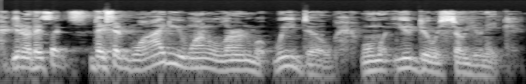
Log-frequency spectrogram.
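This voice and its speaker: A man with an American accent, fairly low pitch, vocal fry, very wide pitch swings, a fairly quick pace and audible room echo. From New York, the Bronx. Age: 60s. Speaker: martial arts trainer. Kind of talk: interview. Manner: halting, repetitive.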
